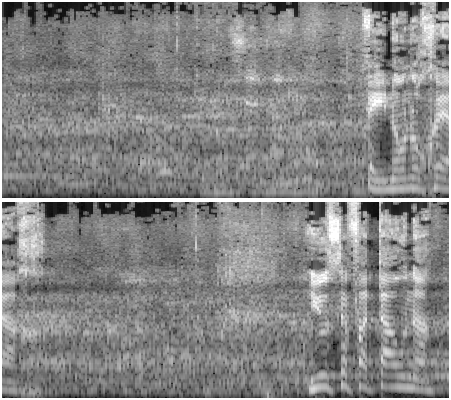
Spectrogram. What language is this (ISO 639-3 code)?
heb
